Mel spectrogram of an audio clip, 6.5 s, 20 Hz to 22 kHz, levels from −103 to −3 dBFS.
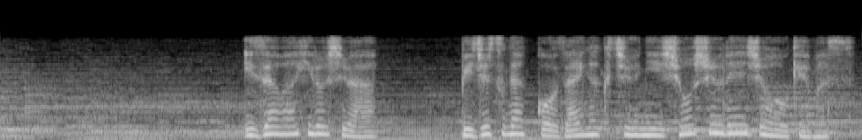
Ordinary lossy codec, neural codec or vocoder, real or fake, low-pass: none; vocoder, 22.05 kHz, 80 mel bands, WaveNeXt; fake; 7.2 kHz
